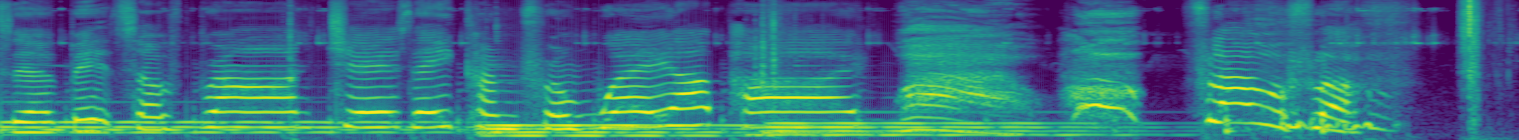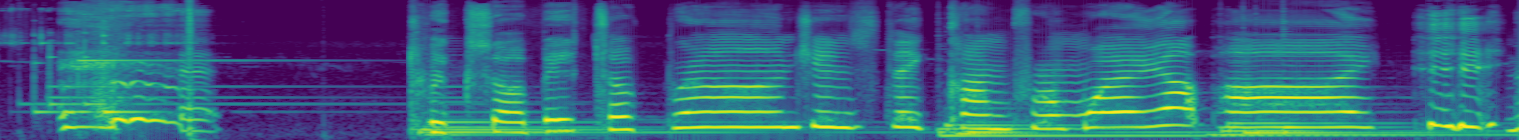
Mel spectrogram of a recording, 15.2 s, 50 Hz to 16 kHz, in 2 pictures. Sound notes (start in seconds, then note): 4.6 gasps; 7.8 giggles; 14.7 giggles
